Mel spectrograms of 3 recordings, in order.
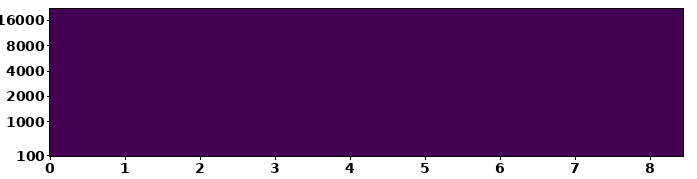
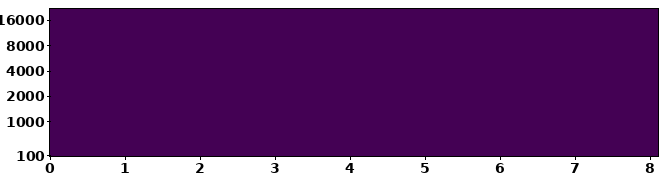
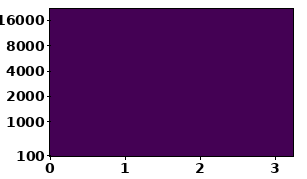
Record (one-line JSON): {"exhalation_length": "8.4 s", "exhalation_amplitude": 3, "exhalation_signal_mean_std_ratio": 0.51, "three_cough_length": "8.1 s", "three_cough_amplitude": 4, "three_cough_signal_mean_std_ratio": 0.5, "cough_length": "3.2 s", "cough_amplitude": 3, "cough_signal_mean_std_ratio": 0.49, "survey_phase": "beta (2021-08-13 to 2022-03-07)", "age": "65+", "gender": "Male", "wearing_mask": "No", "symptom_cough_any": true, "symptom_shortness_of_breath": true, "smoker_status": "Ex-smoker", "respiratory_condition_asthma": false, "respiratory_condition_other": true, "recruitment_source": "REACT", "submission_delay": "1 day", "covid_test_result": "Negative", "covid_test_method": "RT-qPCR", "influenza_a_test_result": "Negative", "influenza_b_test_result": "Negative"}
